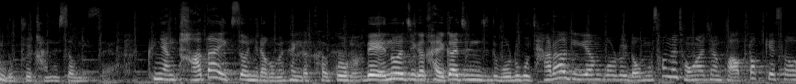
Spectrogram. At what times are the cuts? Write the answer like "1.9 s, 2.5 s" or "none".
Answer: 1.3 s, 5.4 s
